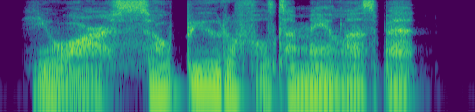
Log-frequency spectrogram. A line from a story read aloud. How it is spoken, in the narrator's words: whispering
